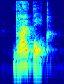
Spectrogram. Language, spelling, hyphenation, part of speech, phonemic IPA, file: Dutch, draaikolk, draai‧kolk, noun, /ˈdraːi̯.kɔlk/, Nl-draaikolk.ogg
- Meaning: whirlpool, vortex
